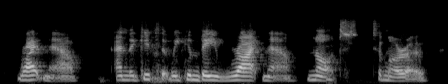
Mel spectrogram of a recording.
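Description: Using a normal speaking voice, a woman talks at a fairly high pitch. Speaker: podcast host. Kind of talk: casual interview chat.

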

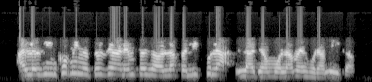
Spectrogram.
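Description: Speaking very fast, a woman uses a high pitch and lively intonation. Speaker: listener caller. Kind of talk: casual chat. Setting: phone call. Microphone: bad connection.

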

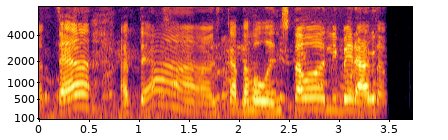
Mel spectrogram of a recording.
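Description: Ordinary pitch variation, with audible room echo and crowd noise in the background. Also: woman. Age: 20s. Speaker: university student and commuter. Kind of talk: interview.

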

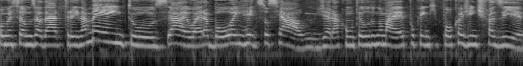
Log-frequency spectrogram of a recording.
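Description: The speaker keeps a moderate pace with hardly any pauses, fairly even intonation, and very even loudness. Noticeable background noise is present. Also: woman, high pitch for a woman. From Chapecó, Santa Catarina, southern Brazil. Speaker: entrepreneur and women's personal development coach. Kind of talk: casual interview chat. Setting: studio.

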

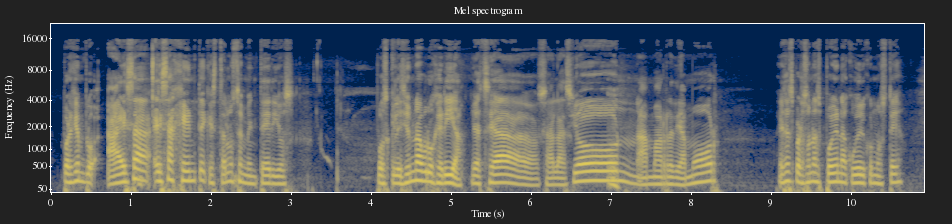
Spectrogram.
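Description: This man has an ordinary speaking voice, pitched fairly high. He keeps a moderate pace with ordinary pitch variation. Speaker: podcast host and YouTuber. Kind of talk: casual interview chat.

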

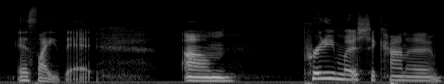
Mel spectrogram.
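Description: A woman speaks with an Atlanta accent at a fairly low pitch. The recording is very clean, with a silent background. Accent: Southern US, East Atlanta. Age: 30s. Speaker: podcast host. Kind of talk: personal storytelling monologue. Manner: animated.

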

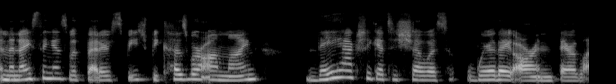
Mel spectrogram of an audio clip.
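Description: Over a quiet background, a woman speaks at a medium pitch with ordinary pitch variation. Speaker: speech therapist. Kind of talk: interview. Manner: calm.

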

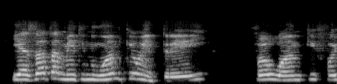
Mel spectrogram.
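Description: A man with a Pernambuco accent, talking at a fairly quick pace. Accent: Pernambuco northeastern Brazilian. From Pernambuco sertão, Petrolina. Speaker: podcast co-host, DeMolay senior member. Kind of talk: casual chat.

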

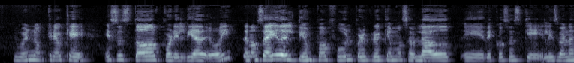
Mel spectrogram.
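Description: Her ordinary speaking voice sits at a medium pitch for a woman, moving at a moderate pace with fairly even intonation. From Bolivia, La Paz. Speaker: podcast co-host. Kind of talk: casual chat.

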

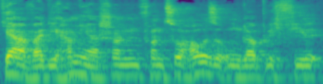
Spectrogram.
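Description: A man's medium-pitched, monotone, flat voice with audible room echo and noticeable background noise. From Bochum, Ruhr area, Germany. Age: 30s. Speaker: school mentoring program worker. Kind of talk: casual chat. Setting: café.

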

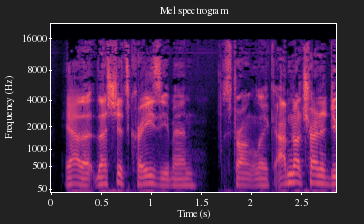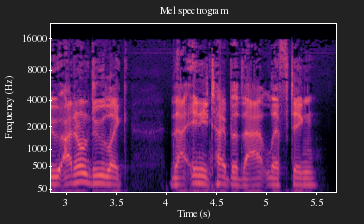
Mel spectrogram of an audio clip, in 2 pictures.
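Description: Against a silent background in a very clean recording, a man talks fairly quickly in an ordinary speaking voice, his medium pitch held to fairly even intonation. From Thunder Bay, Canada. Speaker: professional MMA fighter. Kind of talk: casual podcast chat.

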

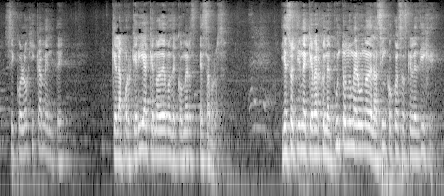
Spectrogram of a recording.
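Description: A man at a fairly high pitch, with audible room echo. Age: 50s. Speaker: network marketing speaker. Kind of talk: motivational talk.

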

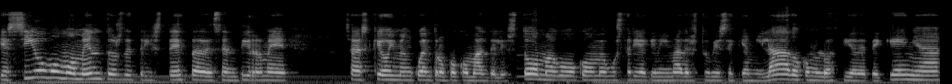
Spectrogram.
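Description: A woman with a plain, everyday voice, medium in pitch, with ordinary pitch variation and a fairly quick pace. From Spain, Galicia (rural). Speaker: podcast guest sharing her emigrant story. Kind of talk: casual interview chat.

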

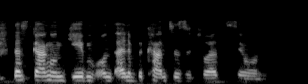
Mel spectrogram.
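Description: A woman's voice, dry and close with no echo. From Ukraine. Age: 20s. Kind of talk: podcast interview.

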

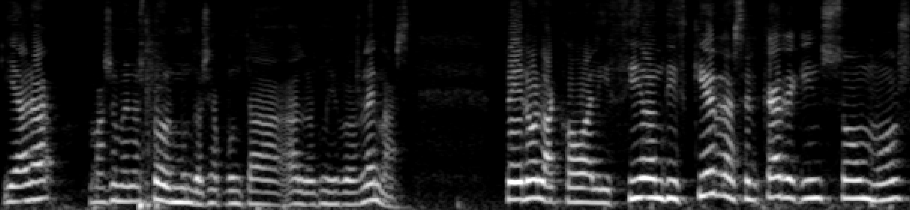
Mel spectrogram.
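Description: This woman has a normal speaking voice with fairly high pitch. She talks at a fairly quick pace with lively intonation. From Basque Country, Sestao (Biscay). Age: 60s. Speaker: councillor and election candidate. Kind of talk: radio election debate. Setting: radio studio.

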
